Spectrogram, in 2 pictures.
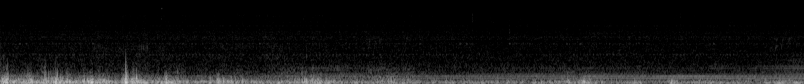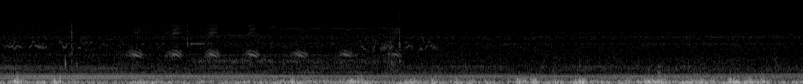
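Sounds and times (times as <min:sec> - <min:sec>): steady low hum: 0:00.0 - 0:16.0
bird calling: 0:07.7 - 0:12.6.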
